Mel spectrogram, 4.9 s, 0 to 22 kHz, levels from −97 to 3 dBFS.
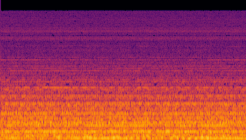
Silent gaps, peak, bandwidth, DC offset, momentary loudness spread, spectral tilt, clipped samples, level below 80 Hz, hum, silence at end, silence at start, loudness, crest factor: none; 0 dBFS; 16 kHz; under 0.1%; 1 LU; -8 dB/octave; under 0.1%; -18 dBFS; none; 0 s; 0 s; -15 LUFS; 12 dB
